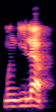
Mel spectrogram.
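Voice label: "menggilap", Malay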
